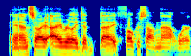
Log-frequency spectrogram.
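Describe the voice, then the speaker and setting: A man with an American accent speaks at a medium pitch in a monotone, flat way. His pace is fairly slow, over a quiet background. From New England, outside Boston. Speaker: plant medicine integration specialist. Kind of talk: interview conversation. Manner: halting, many fillers and repetitions.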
